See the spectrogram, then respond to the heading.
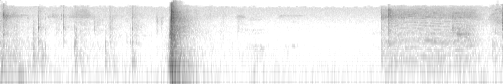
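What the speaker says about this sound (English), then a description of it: "The boards move in and out really fast." Electric power running boards on a pickup truck cycle after their fuses are installed, a short whirring motor buzz from up close following a sharp door-like clunk, with quiet clicks around it and nobody speaking.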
